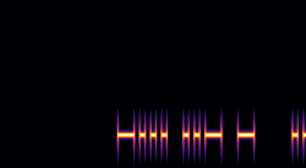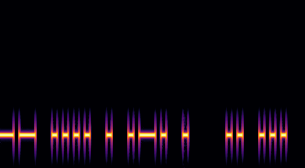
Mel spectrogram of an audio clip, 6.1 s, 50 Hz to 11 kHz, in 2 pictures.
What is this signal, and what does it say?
Morse code, heard as a keyed tone, about 22 wpm, 700 Hz. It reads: BUT WHERE IS
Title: Sentences from Top 1000 Words - Review Part 5 - 22wpm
